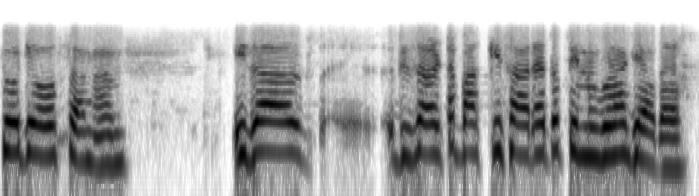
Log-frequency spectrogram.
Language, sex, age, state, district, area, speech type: Punjabi, male, 18-30, Punjab, Patiala, urban, conversation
